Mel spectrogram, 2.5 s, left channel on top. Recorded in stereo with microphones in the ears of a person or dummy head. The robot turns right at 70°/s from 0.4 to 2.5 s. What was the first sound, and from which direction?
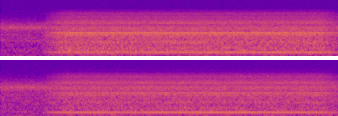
Only background noise.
